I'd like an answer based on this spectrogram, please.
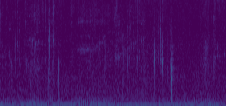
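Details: Domestic cat Lily eating food: scattered soft crunchy clicks and wet chewing ticks over a steady low humming drone, one brighter click near the middle and another toward the end.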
